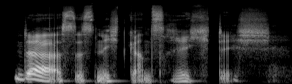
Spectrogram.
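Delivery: throaty, guttural voice from the throat. Narrator voicing a sudden speaker addressing a boy who woke on a moor, throaty voice. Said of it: "sagte plötzlich eine kehlige Stimme".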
